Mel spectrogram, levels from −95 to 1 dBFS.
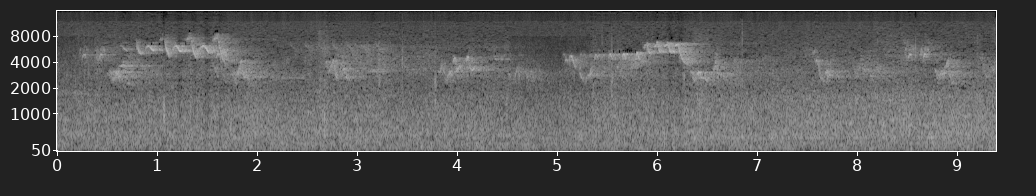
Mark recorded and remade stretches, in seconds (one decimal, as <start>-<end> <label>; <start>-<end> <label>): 0.0-9.4 recorded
